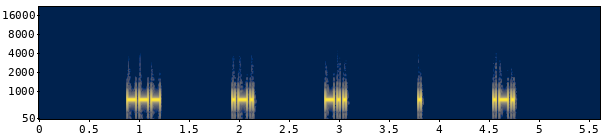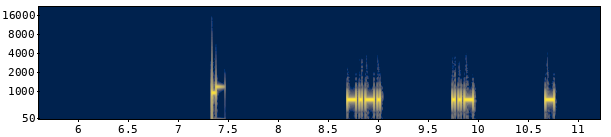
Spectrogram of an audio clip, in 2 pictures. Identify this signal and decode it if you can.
Morse code, heard as a keyed tone, about 40 wpm, spaced as for 11 wpm, 690 Hz. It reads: ORDER CUT
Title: 8x Character Spacing - Top 500 Words - 40wpm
